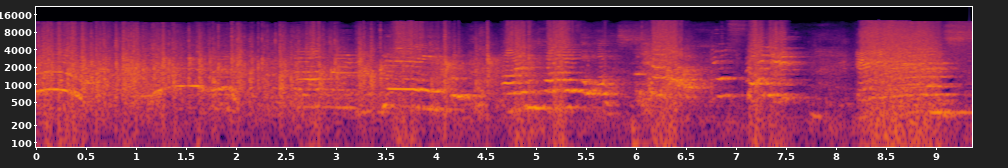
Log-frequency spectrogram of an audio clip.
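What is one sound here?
A woman sings on a stage.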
